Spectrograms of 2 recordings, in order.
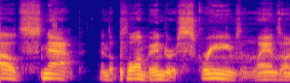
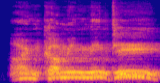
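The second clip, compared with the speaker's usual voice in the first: high, resounding, booming voice; 7 semitones higher than usual. Narrated scene: a charging armored character calls out; booming voice. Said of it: "His voice booms from the armor".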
